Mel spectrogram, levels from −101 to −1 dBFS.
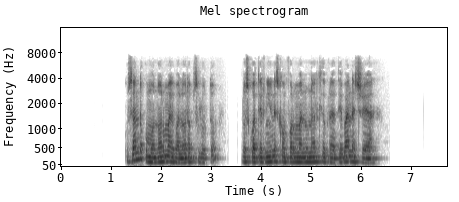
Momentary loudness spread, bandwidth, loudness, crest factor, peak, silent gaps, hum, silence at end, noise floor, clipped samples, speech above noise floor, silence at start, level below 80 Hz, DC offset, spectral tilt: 10 LU; 7.6 kHz; -25 LUFS; 18 dB; -8 dBFS; 3.36-3.59 s; none; 1.35 s; under -90 dBFS; under 0.1%; over 65 dB; 1.3 s; -62 dBFS; under 0.1%; -6.5 dB/octave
